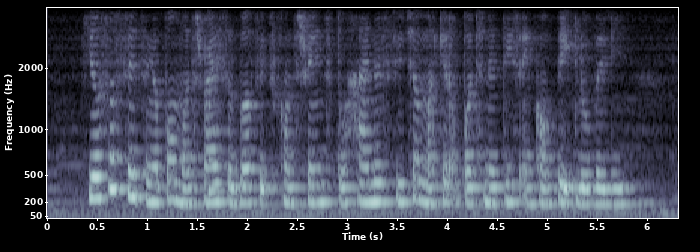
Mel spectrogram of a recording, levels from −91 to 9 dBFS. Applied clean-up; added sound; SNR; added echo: none; Bowed string instrument; 16 dB; reverberation time 0.4 s.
